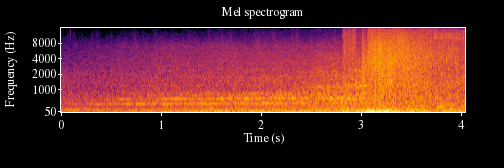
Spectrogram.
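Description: A bullet whooshes through the air in slow motion.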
